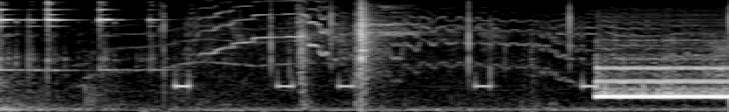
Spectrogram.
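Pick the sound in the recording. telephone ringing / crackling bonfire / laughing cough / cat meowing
telephone ringing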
